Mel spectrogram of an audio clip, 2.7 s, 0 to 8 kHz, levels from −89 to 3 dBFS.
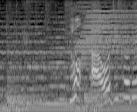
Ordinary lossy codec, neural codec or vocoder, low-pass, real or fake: none; none; none; real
